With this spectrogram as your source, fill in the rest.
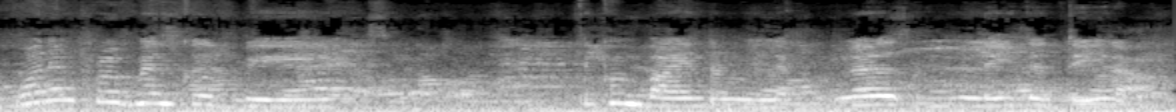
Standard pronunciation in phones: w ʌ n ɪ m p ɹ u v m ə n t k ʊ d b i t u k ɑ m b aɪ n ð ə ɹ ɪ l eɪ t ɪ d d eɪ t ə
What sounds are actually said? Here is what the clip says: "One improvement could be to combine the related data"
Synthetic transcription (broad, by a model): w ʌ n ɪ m p ɹ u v m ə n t k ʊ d b i t u k ɑ m b aɪ n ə l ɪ l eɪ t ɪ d d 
